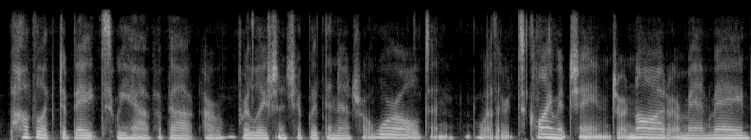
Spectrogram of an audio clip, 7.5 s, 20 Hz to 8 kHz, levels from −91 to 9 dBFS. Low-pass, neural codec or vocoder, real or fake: 7.2 kHz; codec, 24 kHz, 6 kbps, HILCodec; fake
